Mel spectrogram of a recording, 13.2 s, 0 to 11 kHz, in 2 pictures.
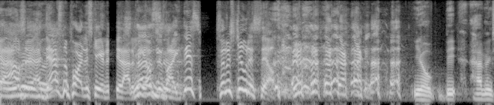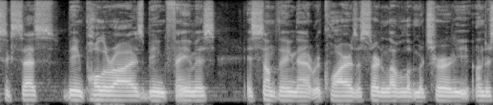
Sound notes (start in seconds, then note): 3.6 all laugh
